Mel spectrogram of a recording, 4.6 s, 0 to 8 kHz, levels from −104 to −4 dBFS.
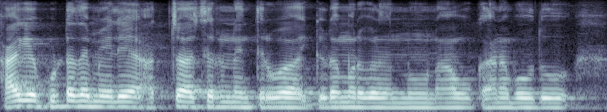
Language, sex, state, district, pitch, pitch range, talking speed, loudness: Kannada, male, Karnataka, Koppal, 130 Hz, 125-140 Hz, 90 wpm, -16 LUFS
